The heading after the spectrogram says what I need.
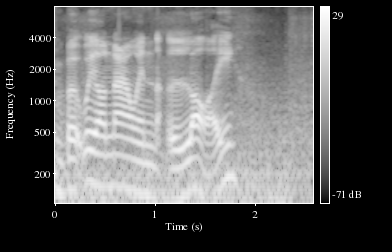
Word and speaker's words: Lye: But we are now in Lye. I believe it's pronounced Lye, L-Y-E.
